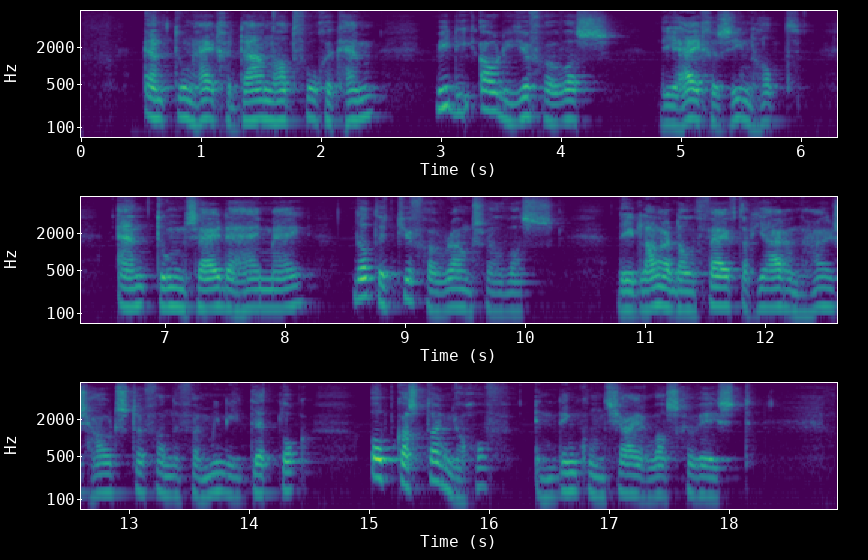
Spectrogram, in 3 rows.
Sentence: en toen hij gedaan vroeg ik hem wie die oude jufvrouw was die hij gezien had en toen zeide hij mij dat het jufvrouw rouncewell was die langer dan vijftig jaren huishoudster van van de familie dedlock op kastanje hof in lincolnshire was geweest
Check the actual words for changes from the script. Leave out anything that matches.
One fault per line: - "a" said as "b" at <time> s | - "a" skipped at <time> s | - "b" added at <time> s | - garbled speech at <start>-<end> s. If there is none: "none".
- "had" added at 1.6 s
- "van" skipped at 13.4 s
